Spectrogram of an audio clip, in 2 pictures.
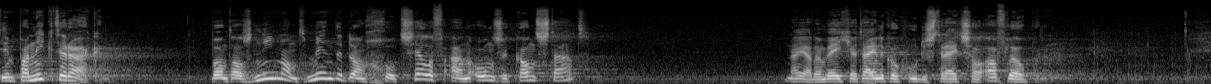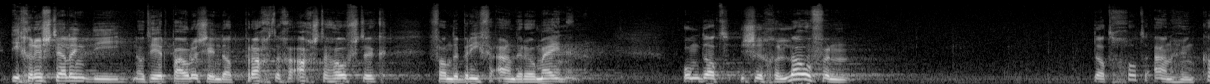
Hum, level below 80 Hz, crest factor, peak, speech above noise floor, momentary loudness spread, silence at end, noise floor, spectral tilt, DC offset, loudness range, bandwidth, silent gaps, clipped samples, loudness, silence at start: none; -56 dBFS; 16 dB; -4 dBFS; 31 dB; 13 LU; 0 s; -49 dBFS; -4.5 dB/octave; under 0.1%; 8 LU; 18 kHz; none; under 0.1%; -18 LUFS; 0 s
